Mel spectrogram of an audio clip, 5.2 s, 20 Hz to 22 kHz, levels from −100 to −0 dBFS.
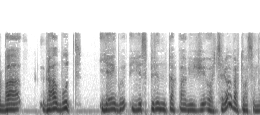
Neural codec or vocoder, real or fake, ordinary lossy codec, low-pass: autoencoder, 48 kHz, 32 numbers a frame, DAC-VAE, trained on Japanese speech; fake; AAC, 24 kbps; 19.8 kHz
